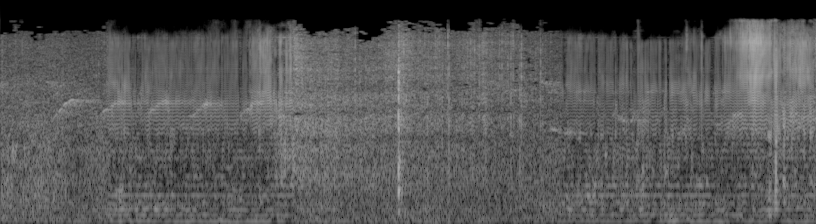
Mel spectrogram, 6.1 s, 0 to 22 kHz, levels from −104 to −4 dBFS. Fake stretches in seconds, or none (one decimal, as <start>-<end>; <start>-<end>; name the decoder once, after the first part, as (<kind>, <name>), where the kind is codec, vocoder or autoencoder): 0.8-2.2 (vocoder, BigVGAN v2); 4.2-6.1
